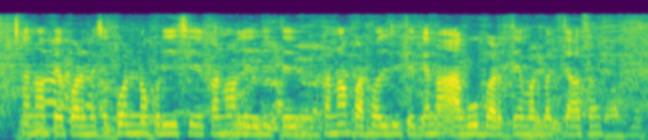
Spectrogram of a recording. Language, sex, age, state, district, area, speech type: Maithili, female, 30-45, Bihar, Araria, rural, spontaneous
